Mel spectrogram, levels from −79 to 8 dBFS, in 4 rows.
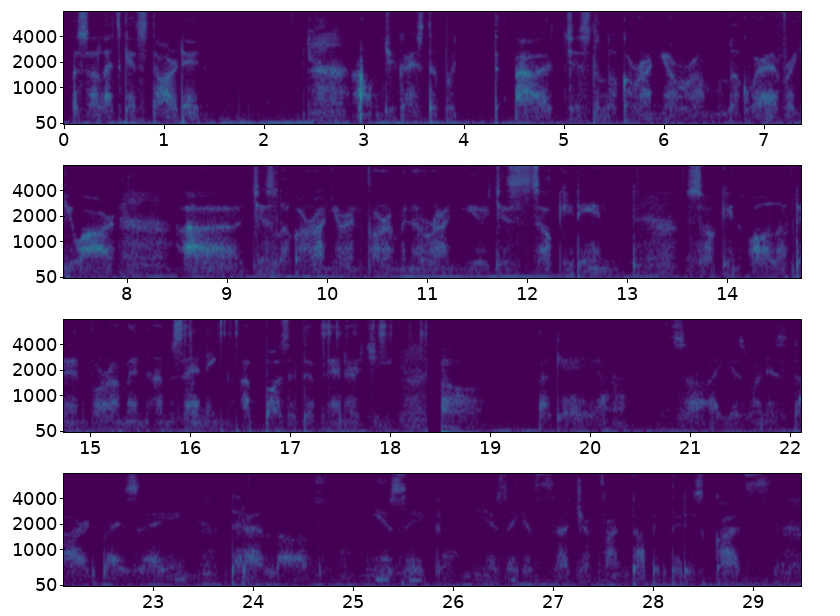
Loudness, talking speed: -49 LUFS, 130 wpm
